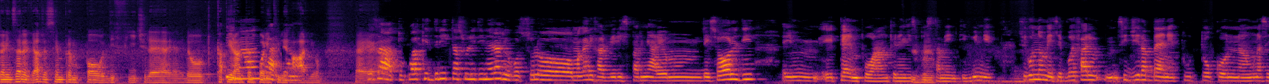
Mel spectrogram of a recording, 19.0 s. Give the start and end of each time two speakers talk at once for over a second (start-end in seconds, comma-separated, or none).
3.4-4.5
